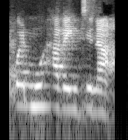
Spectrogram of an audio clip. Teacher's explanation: And dinner. She doesn't say the letter R at the end of dinner. It changes to the schwa sound again.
